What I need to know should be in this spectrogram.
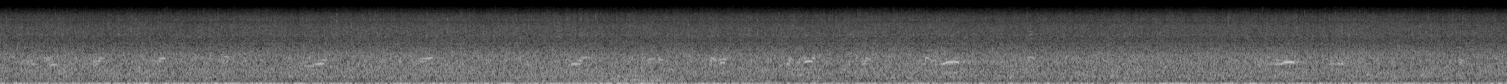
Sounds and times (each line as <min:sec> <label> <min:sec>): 0:00.0 Rushing River 0:15.0
0:04.0 geese calling 0:10.4
0:04.6 traffic in the background 0:07.8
